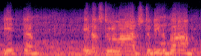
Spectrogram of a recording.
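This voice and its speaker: A man playing an uneasy, superstitious navy technician who talks haltingly, acted in 1950s radio drama style on an old muffled recording. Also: mid-range voice, distant mic, over music, natural voice. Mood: focused. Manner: hesitant, halting with uh's.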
